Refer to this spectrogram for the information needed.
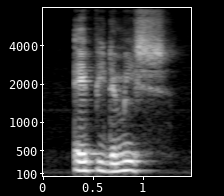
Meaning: plural of epidemie
- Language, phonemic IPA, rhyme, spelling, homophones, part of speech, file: Dutch, /ˌeː.piˈdeː.mis/, -eːmis, epidemies, epidemisch, noun, Nl-epidemies.ogg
